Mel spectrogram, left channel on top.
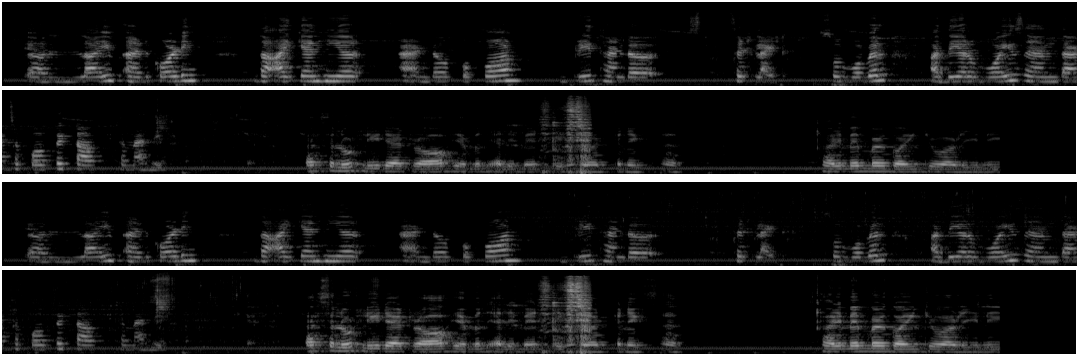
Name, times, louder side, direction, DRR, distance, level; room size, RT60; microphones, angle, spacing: voice 1, 0.3-1.9 2.6-3.6 4.0-5.2 5.8-6.5 7.3-7.7 8.3-8.8 9.3-10.8 11.0-11.7 11.9-12.4, left 5 dB, 75° left, 1.9 m, -36 dB
sound 1, 0.9-16.7, right 8 dB, 30° right, 4.9 m, -45 dB
voice 2, 13.8-17.6 18.9-20.7, right 3 dB, 90° right, 3.5 m, -37 dB
head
